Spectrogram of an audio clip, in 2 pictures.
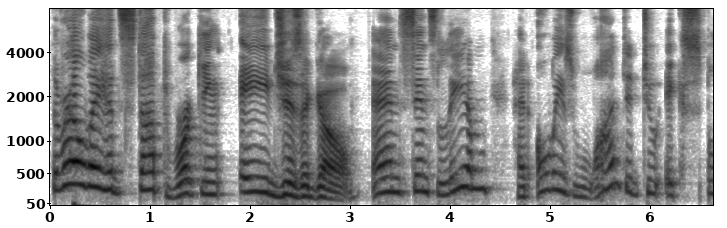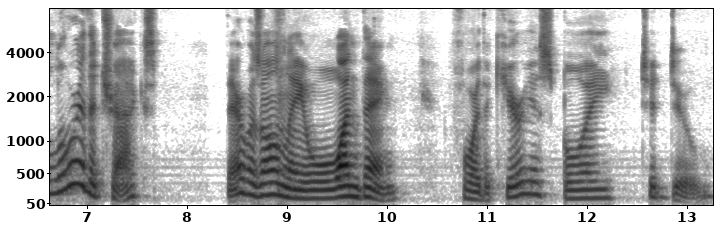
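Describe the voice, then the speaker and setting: Speaking slowly in a high voice, a male teacher reads a storybook to children with plenty of expression. Along the way he drops in casual, simple explanations of the words and pictures.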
